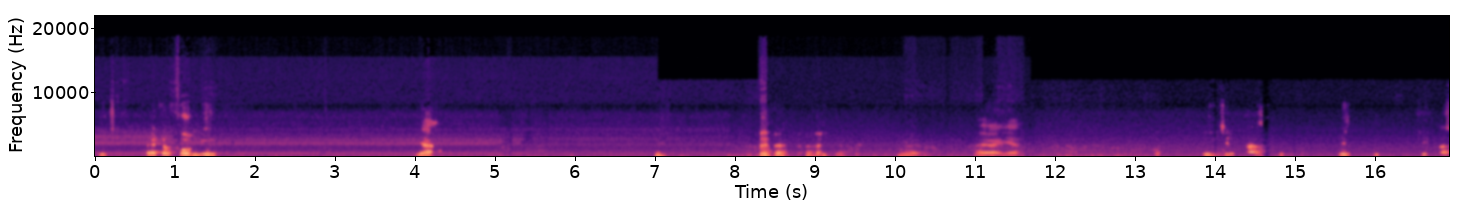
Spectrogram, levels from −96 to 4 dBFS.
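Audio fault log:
0.00–5.37 s, other side's voice leaking through: a faint second voice, about 35 dB below the talker, likely loudspeaker echo the echo canceller left in the microphone signal.
0.03–1.49 s, speech suppressed in double talk: the talker's level dips by up to about 15 dB for roughly a second, likely the canceller turning down both voices while both talked.
3.35–4.40 s, speech suppressed in double talk: the talker dips by up to about 20 dB for a few tenths of a second, likely suppression while the far side overlapped.
6.72–6.87 s, other side's voice leaking through: a brief faint scrap of another voice, about 40 dB down, likely residual loudspeaker echo that the canceller missed.
6.98–7.18 s, speech suppressed in double talk: a short dip of up to about 10 dB lasting roughly 150 ms, likely the canceller ducking the talker during overlap.
8.45–9.34 s, speech suppressed in double talk: the talker drops by up to about 15 dB for most of this stretch, likely the canceller misjudging the talker as echo.
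13.69–16.93 s, speech suppressed in double talk: the talker fades by up to about 25 dB through to the end, likely heavy suppression while both sides spoke.
13.97–14.03 s, short concealed packet loss: a brief smear where 40 ms never arrived and the receiver stretched the preceding sound to fill the hole.
14.57–15.23 s, repeated packet loss (robotic sound): choppy patches from four gaps of up to 20 ms, 80 ms in all and 12% of this span, each filled by extending the last sound.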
